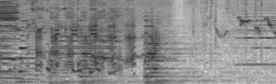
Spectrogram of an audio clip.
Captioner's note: laughter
